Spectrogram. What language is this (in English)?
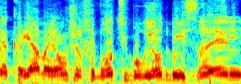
Hebrew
